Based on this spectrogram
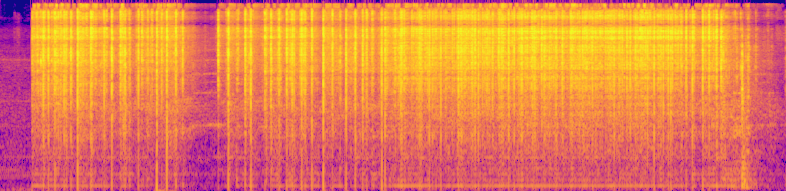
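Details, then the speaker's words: Harbor Freight welder with new Forney wire welding cleaned metal; arc crackles and stutters in uneven gunfire-like bursts over mains hum, erratic sputtering; owner suspects a grounding issue, not confirmed. "it's like there's something wrong with my ground I think that's why it's sputtering like that"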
